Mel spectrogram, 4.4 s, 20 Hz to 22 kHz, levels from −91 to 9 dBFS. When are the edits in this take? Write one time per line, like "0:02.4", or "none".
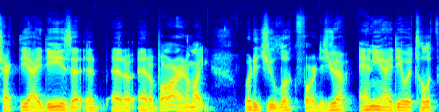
none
